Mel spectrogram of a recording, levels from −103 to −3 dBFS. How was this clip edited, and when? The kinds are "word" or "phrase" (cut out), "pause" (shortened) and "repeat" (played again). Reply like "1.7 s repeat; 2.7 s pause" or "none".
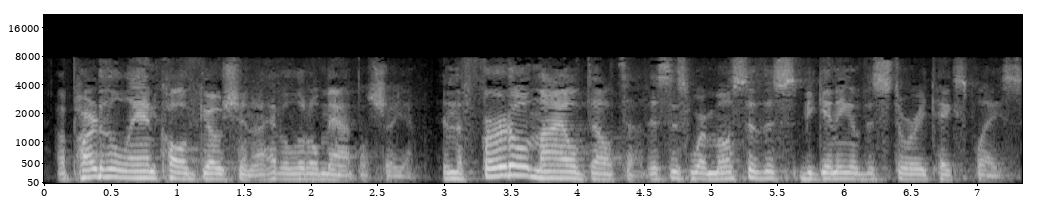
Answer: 2.9 s pause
